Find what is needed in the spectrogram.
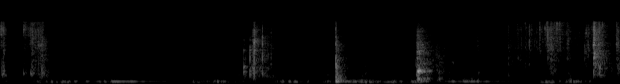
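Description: Trading cards being handled: a few short scrapes as cards slide against one another, then a longer rustle near the end. A faint low hum runs underneath.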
